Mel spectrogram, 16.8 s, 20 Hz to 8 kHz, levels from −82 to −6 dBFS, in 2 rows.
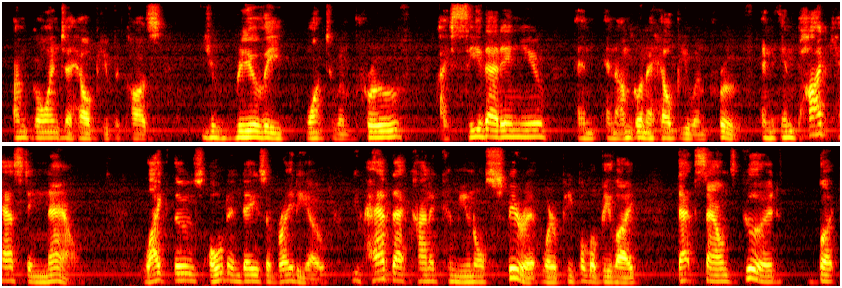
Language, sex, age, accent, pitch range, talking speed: English, male, 30-49, American, 120-165 Hz, 175 wpm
